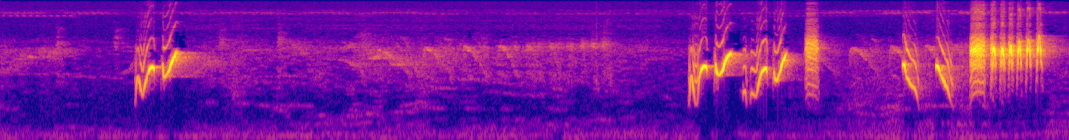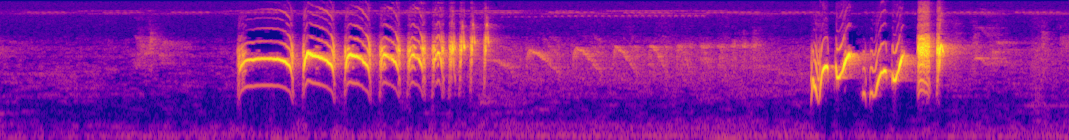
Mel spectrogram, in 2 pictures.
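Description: Kaso-kaso bird singing in five short bursts of quick sweeping notes, the longest a run of about a dozen rapidly repeated notes about ten seconds in.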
